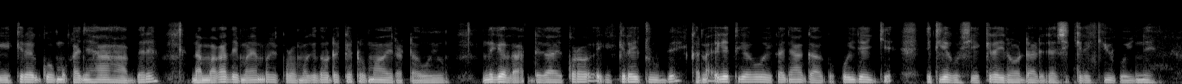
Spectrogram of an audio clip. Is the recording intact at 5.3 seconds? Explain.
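No. From 5.24 to 5.29 s, just before "ndĩgagĩkorwo ĩgĩkĩrĩa itumbĩ kana", the speech has lost AMR speech frames. About 40 ms failed, which fits two 20 ms frames. The wideband decoder filled the hole by repeating the last good pitch and vocal tract settings at falling gain, so the sound briefly drops to near silence, then comes back weak or rough for a moment. A plain dropout would instead leave a hard silent gap or a click.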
